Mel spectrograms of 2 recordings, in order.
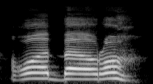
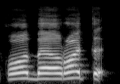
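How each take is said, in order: First: The word ends with an h sound. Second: The word ends with a t sound. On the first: The speaker calls it right. "Tukarkan dia menjadi huruf ha" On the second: The speaker calls it wrong.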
